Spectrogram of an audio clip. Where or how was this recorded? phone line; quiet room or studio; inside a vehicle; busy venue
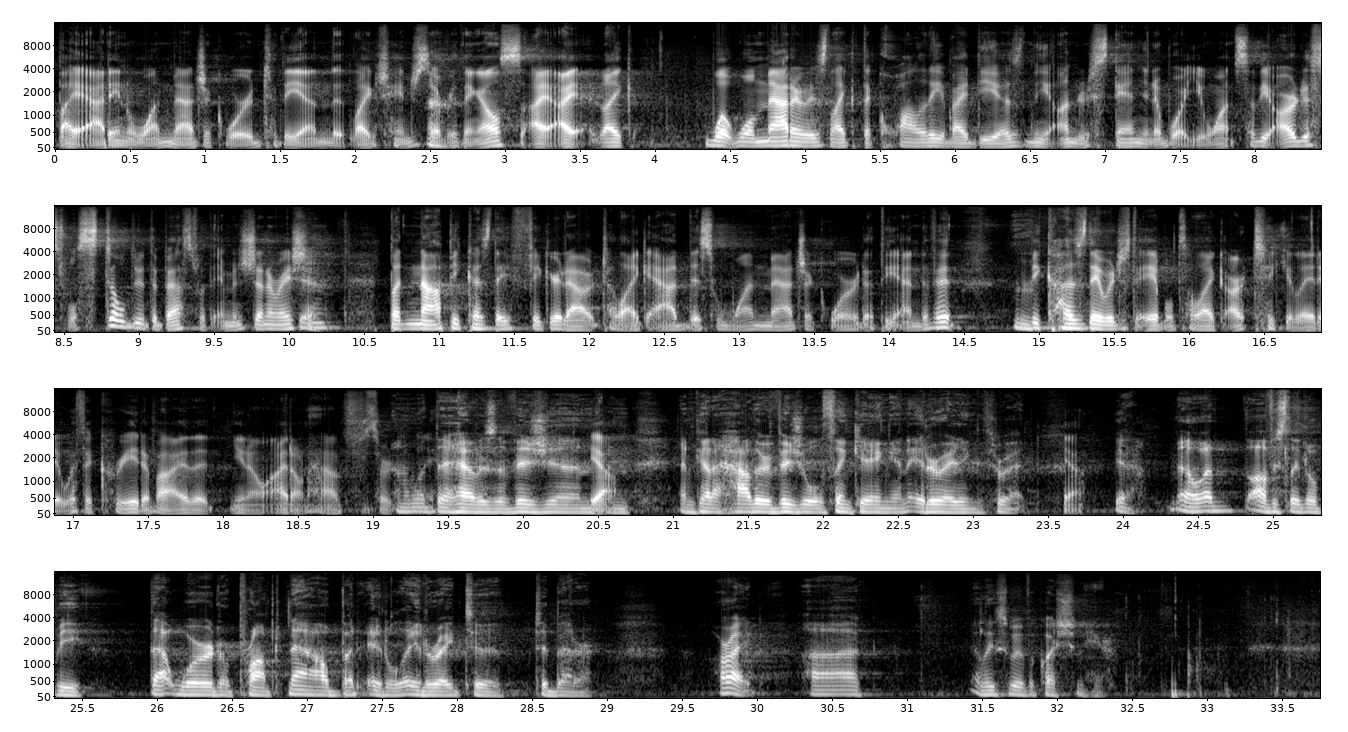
busy venue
